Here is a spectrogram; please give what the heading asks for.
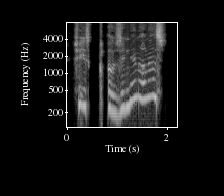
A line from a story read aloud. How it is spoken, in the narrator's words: he said, his voice rising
